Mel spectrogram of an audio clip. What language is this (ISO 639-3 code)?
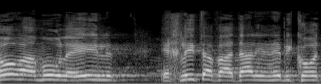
heb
